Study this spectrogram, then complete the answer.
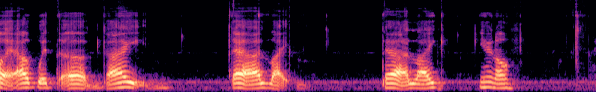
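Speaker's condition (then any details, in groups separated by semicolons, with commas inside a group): Cerebral palsy; present from birth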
